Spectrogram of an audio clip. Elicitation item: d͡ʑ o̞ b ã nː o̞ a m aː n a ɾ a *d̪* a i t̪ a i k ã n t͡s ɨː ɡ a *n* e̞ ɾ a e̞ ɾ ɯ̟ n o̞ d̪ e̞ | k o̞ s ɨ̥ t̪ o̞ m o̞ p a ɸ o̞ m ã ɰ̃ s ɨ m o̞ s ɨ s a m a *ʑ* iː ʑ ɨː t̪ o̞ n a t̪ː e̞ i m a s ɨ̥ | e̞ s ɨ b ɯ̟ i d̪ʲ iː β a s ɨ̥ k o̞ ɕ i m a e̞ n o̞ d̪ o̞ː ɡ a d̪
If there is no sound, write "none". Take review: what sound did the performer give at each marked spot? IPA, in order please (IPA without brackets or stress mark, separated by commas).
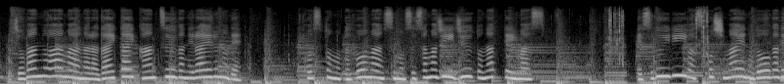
d̪, n, ʑ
